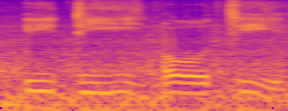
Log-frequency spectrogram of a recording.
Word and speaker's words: Edot: By the way, we call him Edot. E-D-O-T. E-dot. But we pronounce it Edot.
